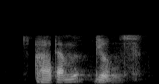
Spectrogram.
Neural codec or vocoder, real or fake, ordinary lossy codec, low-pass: codec, 44.1 kHz, 2.6 kbps, DAC; fake; AAC, 16 kbps; 7.2 kHz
